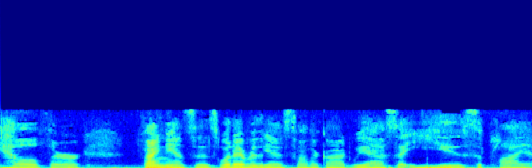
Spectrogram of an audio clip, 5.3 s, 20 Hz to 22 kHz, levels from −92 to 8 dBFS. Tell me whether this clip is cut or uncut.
cut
